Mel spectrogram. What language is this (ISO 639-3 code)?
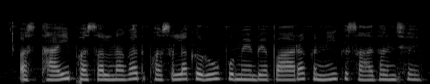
mai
